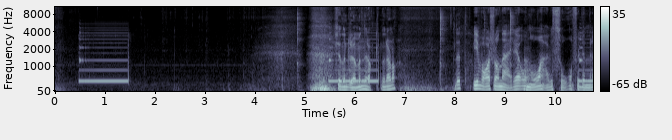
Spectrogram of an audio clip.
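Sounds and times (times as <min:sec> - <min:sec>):
electronic telephone busy signal after call hung up: 0:00.5 - 0:01.5, 0:05.4 - 0:06.6, 0:10.5 - 0:10.7
speech: 0:05.6 - 0:07.0, 0:08.0 - 0:10.7.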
